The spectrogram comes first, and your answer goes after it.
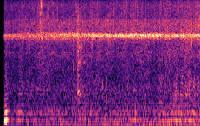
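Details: Western honey bees (Apis mellifera) busy at the entrance to a bee tree hum in a low buzz that shifts in pitch as many wings beat together.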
